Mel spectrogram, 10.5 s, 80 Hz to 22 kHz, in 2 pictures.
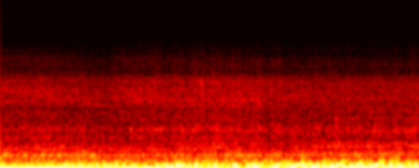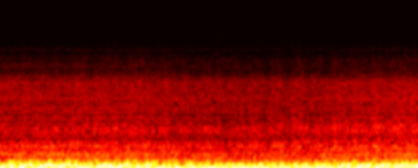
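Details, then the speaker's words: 1986 Chevy C10 with a swapped-in used TR6060 6-speed from a 6th-gen Camaro, in second gear with wheels spinning: deep steady low rumble and drone, no knock. Definitely more shaky, felt right underneath; driveline vibration, cause not pinned down. "so that's second gear and i don't know if you can see that but it is definitely more shaky it feels very driveline"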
